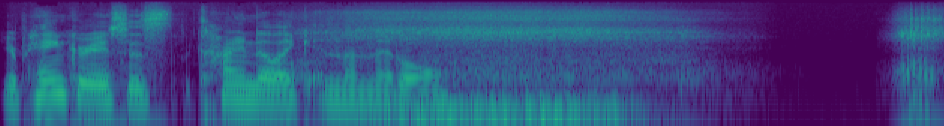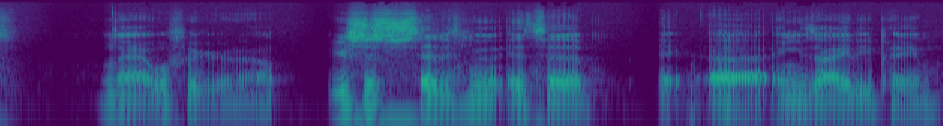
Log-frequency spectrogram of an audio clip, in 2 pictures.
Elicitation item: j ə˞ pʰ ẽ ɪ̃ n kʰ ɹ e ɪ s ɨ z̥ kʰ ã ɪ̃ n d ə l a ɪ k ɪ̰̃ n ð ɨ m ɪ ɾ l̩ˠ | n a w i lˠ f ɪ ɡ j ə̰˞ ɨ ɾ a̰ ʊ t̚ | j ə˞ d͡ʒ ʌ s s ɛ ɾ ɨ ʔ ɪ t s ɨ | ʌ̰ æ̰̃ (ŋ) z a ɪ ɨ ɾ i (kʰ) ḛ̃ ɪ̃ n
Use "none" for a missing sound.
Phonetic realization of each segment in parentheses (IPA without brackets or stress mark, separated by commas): ŋ, pʰ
